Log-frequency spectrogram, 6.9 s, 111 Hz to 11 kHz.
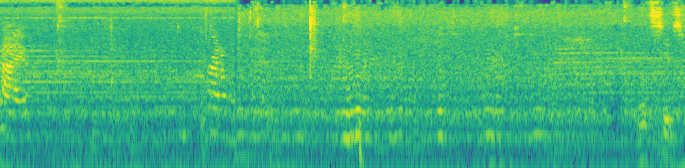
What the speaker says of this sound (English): It's a 6-foot beehive.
